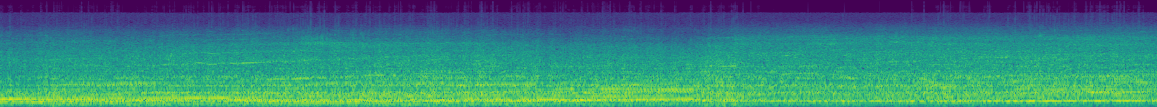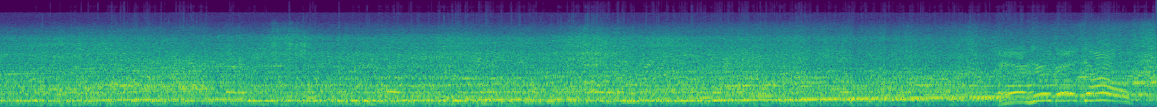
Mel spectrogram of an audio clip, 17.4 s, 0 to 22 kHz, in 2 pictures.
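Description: Race cars roar past the grandstand at Stockton 99 Speedway in a loud, continuous drone, engines rising and falling, with an announcer talking over the noise.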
